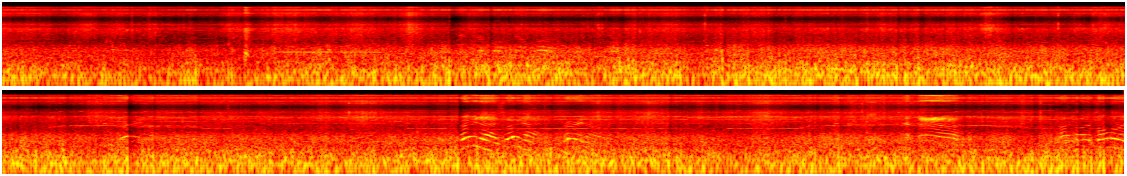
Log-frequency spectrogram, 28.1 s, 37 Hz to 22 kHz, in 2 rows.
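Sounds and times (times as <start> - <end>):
rushing water: 0.0 - 28.0
wind noise on microphone: 0.0 - 28.0.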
